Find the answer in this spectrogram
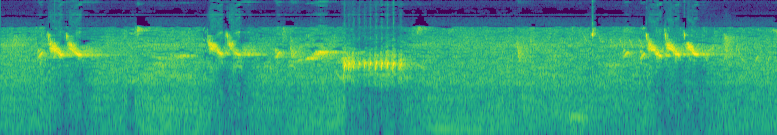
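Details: Female Violaceous euphonia summoning her mate: clusters of rapid, sharp, high falling notes recur every one and a half to four seconds, with a short buzzy rattle near the middle and faint thin calls in between.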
